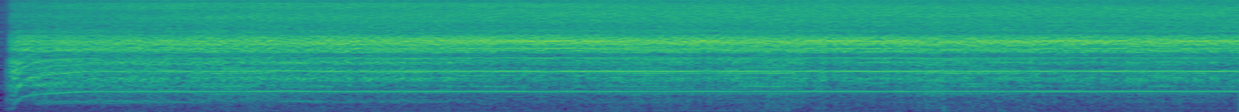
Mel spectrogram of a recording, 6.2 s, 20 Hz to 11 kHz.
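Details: DeWALT DCD999N cordless brushless hammer drill, gear 3, hammer mode, 25 mm rotary hammer bit into 20+ cm K250 concrete: steady high motor whine with fast even hammering, no stumbling; working normally.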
